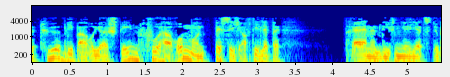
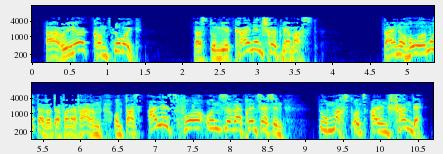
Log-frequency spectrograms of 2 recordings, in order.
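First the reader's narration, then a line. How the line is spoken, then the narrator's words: Calling after someone. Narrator (German): Septa Mordane rief ihr nach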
